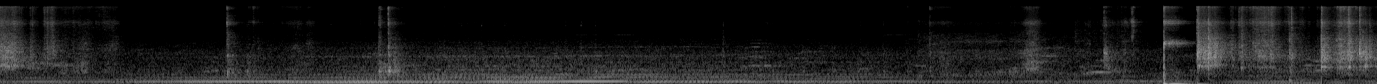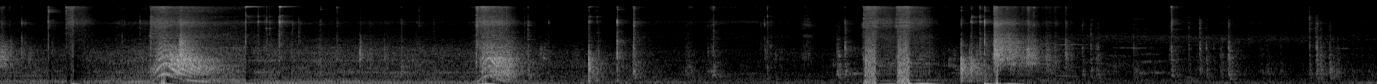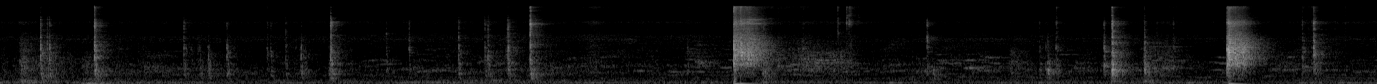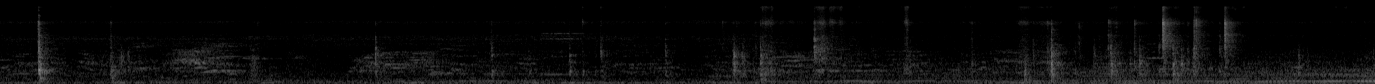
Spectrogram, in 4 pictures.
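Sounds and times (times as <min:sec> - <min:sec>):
metal tools clinking: 0:16.2 - 0:17.0.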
